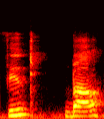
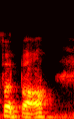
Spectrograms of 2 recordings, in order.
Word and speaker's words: Futbol: You got to make sure you say it right. Futbol, not football.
